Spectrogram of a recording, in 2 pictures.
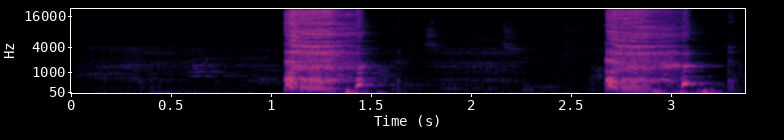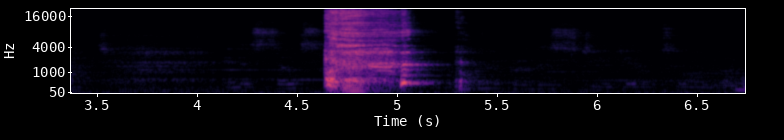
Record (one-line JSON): {"three_cough_length": "6.7 s", "three_cough_amplitude": 4420, "three_cough_signal_mean_std_ratio": 0.36, "survey_phase": "beta (2021-08-13 to 2022-03-07)", "age": "45-64", "gender": "Female", "wearing_mask": "No", "symptom_new_continuous_cough": true, "symptom_runny_or_blocked_nose": true, "symptom_shortness_of_breath": true, "symptom_fatigue": true, "symptom_headache": true, "smoker_status": "Never smoked", "respiratory_condition_asthma": false, "respiratory_condition_other": false, "recruitment_source": "Test and Trace", "submission_delay": "1 day", "covid_test_result": "Positive", "covid_test_method": "RT-qPCR", "covid_ct_value": 20.0, "covid_ct_gene": "S gene", "covid_ct_mean": 20.8, "covid_viral_load": "150000 copies/ml", "covid_viral_load_category": "Low viral load (10K-1M copies/ml)"}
